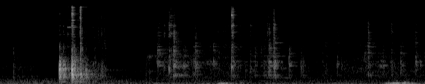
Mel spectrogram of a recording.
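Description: Metal clanks and light clinks from a steel muffler support bracket and its bolts being fitted by hand under a canister muffler, with one louder clank about a second in and scattered small clicks after it.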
